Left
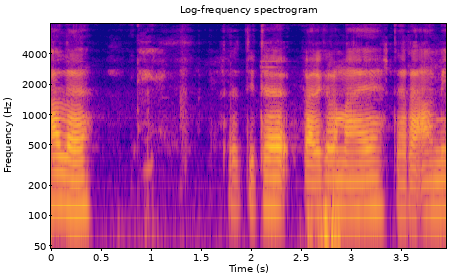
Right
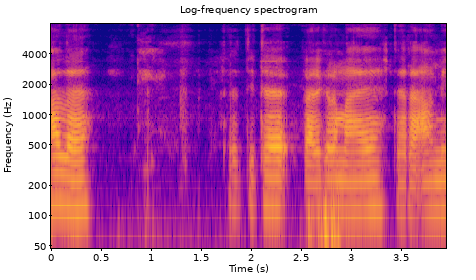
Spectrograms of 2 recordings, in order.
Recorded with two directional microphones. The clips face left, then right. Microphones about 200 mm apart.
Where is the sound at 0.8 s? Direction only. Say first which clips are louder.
Left 5 dB; 55° left (ahead or behind).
